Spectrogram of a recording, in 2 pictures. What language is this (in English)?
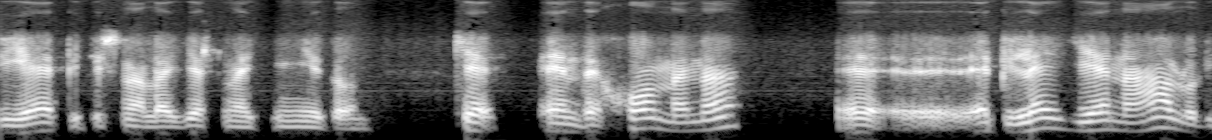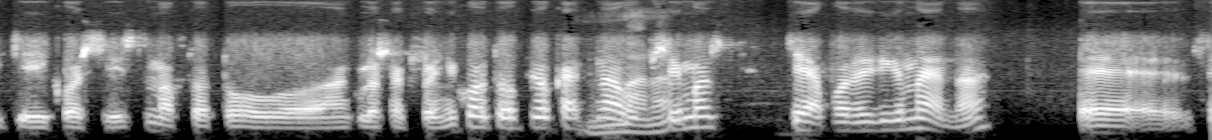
Greek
